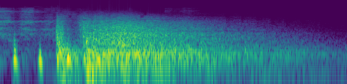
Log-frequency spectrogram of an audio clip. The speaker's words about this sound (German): Daneben geschossen, Mr. Bond.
